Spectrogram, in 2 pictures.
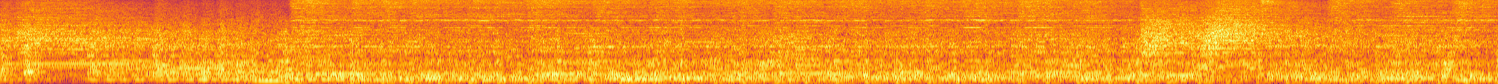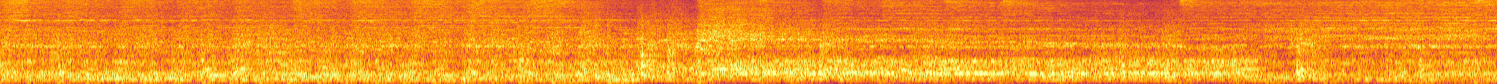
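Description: Live slamming brutal death metal band playing: distorted guitars and a drum kit, loud and dense. The deepest bass drops out for about the first second and a half, then comes back under rapid drumming.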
